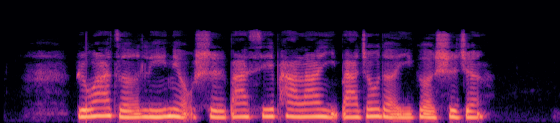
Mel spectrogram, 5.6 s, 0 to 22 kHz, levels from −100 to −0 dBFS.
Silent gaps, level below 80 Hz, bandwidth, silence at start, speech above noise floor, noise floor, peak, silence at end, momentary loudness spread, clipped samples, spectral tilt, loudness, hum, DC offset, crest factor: none; -60 dBFS; 7.4 kHz; 0.75 s; 57 dB; -79 dBFS; -10 dBFS; 0.75 s; 6 LU; under 0.1%; -7.5 dB/octave; -23 LUFS; none; under 0.1%; 14 dB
